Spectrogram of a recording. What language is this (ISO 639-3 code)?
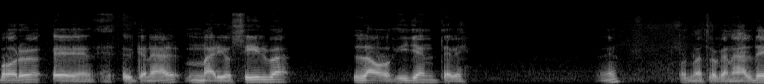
spa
